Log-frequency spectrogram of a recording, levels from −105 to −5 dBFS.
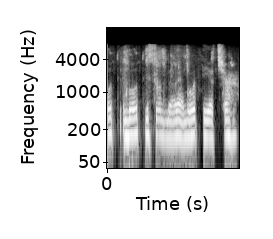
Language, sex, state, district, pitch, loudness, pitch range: Hindi, male, Jharkhand, Sahebganj, 155 Hz, -13 LUFS, 145-160 Hz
